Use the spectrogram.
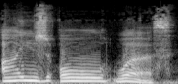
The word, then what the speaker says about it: Isleworth: Isleworth, which is helpfully written on my screen, pronounced Eyes-all-worth.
